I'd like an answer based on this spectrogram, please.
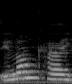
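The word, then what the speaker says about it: Ilonka: welcome to stitch ilongka my name is ilanka yes it's spelt with an eyeball pronounced with an e and you are here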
